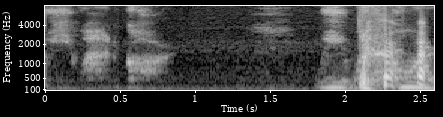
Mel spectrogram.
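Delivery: breathy, whispered demon voice. Acting out what a demon says to a man: put-on demon voice. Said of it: "the demon's gonna say".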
